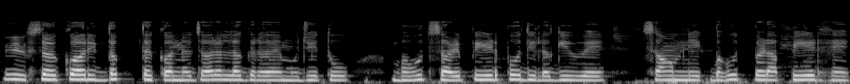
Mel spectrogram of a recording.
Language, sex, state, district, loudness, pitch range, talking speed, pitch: Hindi, female, Rajasthan, Bikaner, -17 LUFS, 195-215 Hz, 155 wpm, 205 Hz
